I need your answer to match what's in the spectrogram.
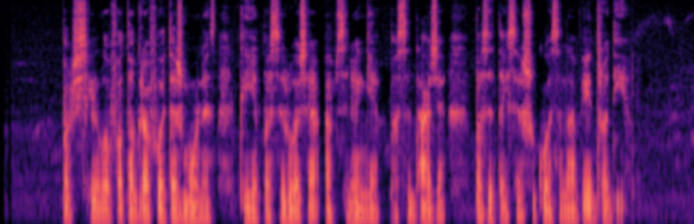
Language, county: Lithuanian, Marijampolė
